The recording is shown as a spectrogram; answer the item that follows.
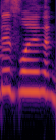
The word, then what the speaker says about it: Dislin: We have author John Dislin, and in his notes, I love that he wrote, it's pronounced like sizzlin'. I laughed out loud when you said that. – That's funny. – We have John Dislin, the author of Nehemiah Strong.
